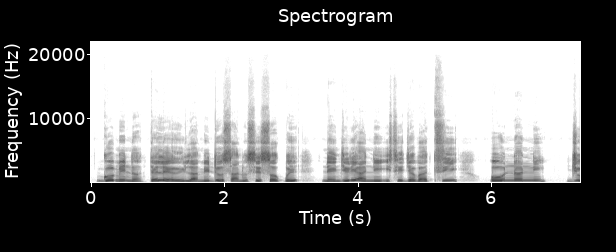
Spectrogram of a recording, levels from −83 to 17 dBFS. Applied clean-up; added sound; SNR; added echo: none; none; none; none.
